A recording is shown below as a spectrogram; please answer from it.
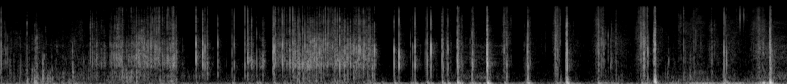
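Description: Long nails scratch and tap a small, hollow cream faux leather jewelry box held sideways. Stretches of soft, hissy scratching give way to a run of quick, dull taps with brief, low thuds and almost no ring.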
